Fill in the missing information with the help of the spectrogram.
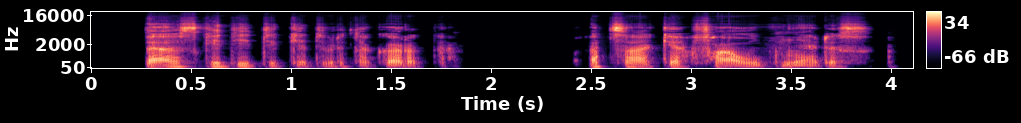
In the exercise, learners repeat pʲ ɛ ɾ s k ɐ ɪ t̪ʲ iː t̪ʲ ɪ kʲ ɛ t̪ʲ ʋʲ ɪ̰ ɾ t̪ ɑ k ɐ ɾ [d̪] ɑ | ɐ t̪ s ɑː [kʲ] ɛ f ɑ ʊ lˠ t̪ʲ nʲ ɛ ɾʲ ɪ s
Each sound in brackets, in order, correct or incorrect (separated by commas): incorrect, correct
